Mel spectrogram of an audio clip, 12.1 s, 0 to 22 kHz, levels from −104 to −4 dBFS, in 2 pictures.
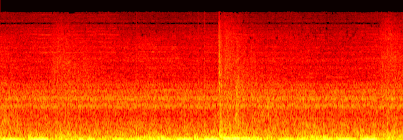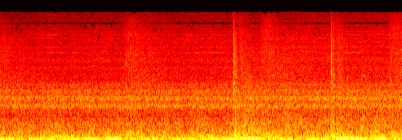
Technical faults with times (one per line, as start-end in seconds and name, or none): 1.86-2.04 chunks out of order
2.88-3.06 chunks out of order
